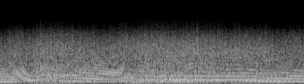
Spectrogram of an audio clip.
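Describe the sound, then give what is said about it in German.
A loud, steady droning of propeller bomber engines as 521 English aircraft approach the city of Nuremberg, Germany, on a crystal-clear night, the throbbing hum holding constant throughout, with no other sounds breaking through. “Die Chance, in Nürnberg zu überleben, als sich 521 englische Flugzeuge der Stadt nähern, ist gering.”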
